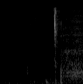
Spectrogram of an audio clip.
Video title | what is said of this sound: Dreyfuss & Co Seafarer Dual Time Watch Review | When you tap it, it gives a really good thud. It doesn't sound cheap at all.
